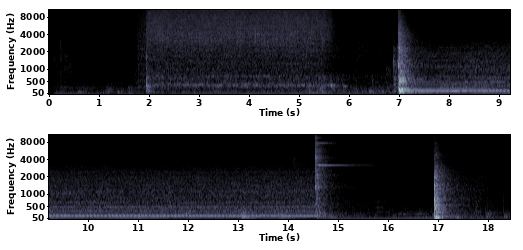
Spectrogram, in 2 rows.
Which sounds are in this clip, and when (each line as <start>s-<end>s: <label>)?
1.5s-6.0s: running water
6.5s-15.5s: microwave
16.9s-17.5s: microwave
16.9s-18.1s: wardrobe or drawer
